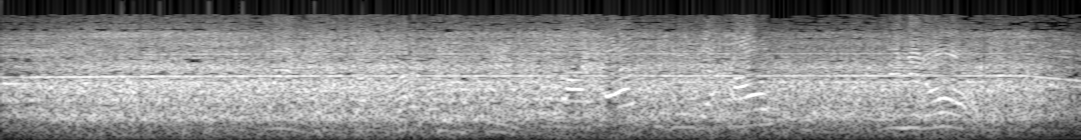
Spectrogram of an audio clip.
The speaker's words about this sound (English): Oh, no, darling, not the vacuum cleaner.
